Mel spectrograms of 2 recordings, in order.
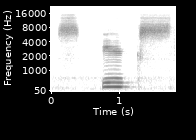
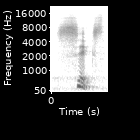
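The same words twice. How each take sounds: First: S-ixth stretched into separate sounds. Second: Said in the usual way. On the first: Shown as a demonstration. Teacher sounding out a tricky word. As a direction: segment S-ixth slowly.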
